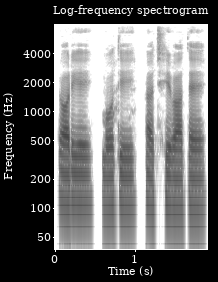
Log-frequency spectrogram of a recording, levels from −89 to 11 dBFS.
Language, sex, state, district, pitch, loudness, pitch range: Hindi, male, Uttar Pradesh, Etah, 110 Hz, -26 LUFS, 105-115 Hz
